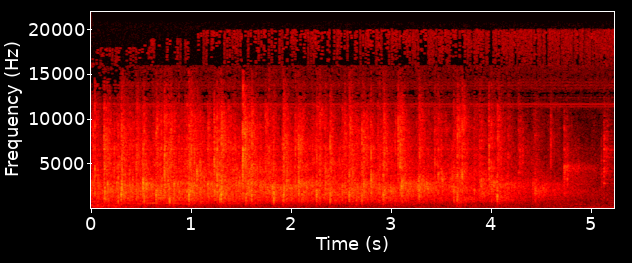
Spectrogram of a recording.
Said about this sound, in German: Applaus für Lina.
